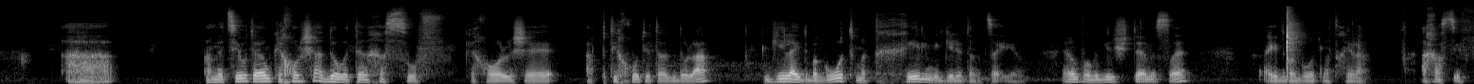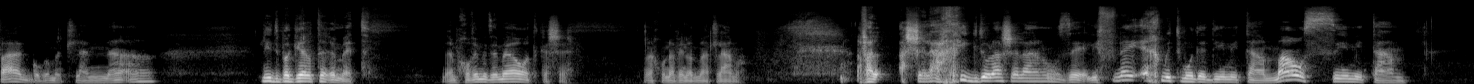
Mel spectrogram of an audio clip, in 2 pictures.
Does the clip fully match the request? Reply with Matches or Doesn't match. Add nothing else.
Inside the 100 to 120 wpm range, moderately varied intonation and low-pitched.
Doesn't match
